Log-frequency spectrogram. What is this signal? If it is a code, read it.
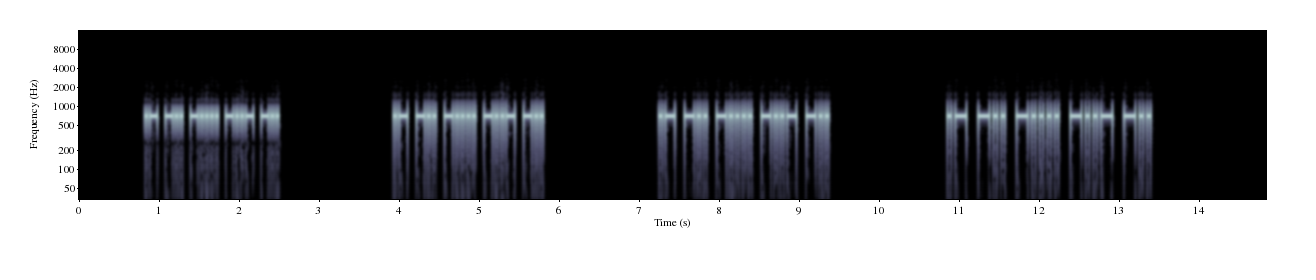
Morse code, heard as a keyed tone, about 31 wpm, 700 Hz. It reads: AD6XD AD6XD AD6XD AD6XD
